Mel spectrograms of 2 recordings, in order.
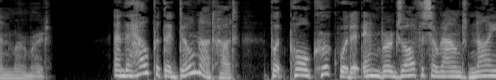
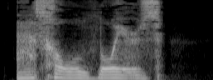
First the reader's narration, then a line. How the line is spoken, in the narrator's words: Mitch muttered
